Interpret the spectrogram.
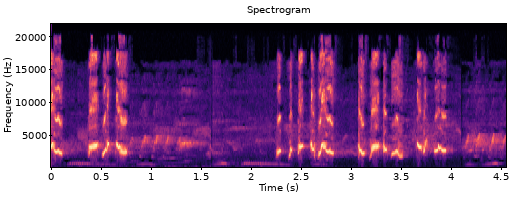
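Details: Lively warbling from a red-whiskered bulbul, short bright chattering phrases separated by quieter gaps, while soft low mellow whistles sound in the background between bursts.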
